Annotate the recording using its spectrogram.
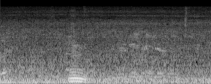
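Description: Street traffic noise: a steady haze with a constant low hum, broken by a brief spoken syllable.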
